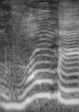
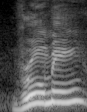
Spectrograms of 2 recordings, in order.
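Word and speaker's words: Rumi: so Beyonce always knows what she doing so roomie am I saying it right roomie Roy don't y'all get mad Carter is officially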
